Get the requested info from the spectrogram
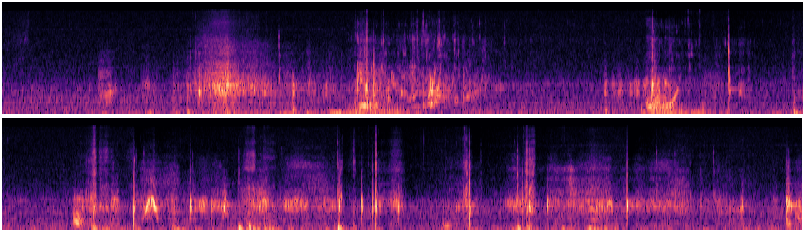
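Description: Water splashing and sloshing as a hooked fish thrashes at the surface beside a kayak, mixed with irregular knocks and clicks.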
